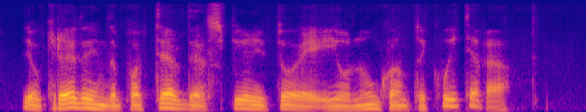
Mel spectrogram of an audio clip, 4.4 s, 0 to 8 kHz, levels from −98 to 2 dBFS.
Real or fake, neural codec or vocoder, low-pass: fake; codec, 16 kHz, 2 kbps, X-Codec, WavLM features, trained on Multilingual LibriSpeech; 7.2 kHz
